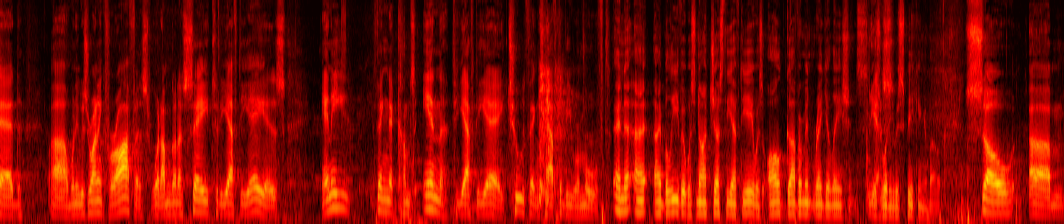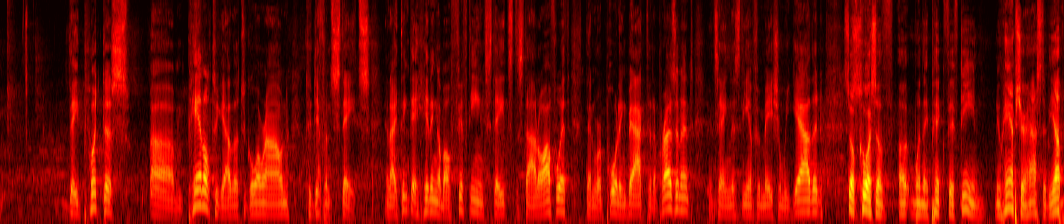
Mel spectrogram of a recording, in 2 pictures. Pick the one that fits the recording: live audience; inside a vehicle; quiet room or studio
live audience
